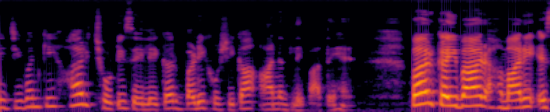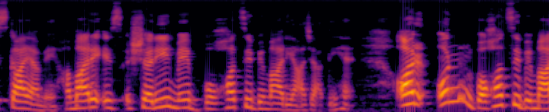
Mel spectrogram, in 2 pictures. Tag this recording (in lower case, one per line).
speech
